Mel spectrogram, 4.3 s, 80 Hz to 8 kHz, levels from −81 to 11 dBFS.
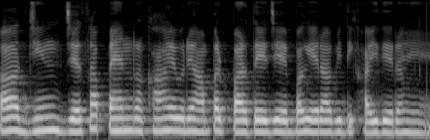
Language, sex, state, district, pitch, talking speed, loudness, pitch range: Hindi, female, Bihar, Darbhanga, 205 Hz, 235 wpm, -14 LUFS, 200-220 Hz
